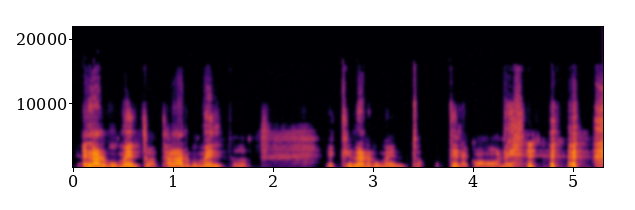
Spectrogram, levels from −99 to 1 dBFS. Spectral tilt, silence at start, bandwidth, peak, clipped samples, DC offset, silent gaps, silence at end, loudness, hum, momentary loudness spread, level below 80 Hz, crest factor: -3.5 dB/octave; 0.1 s; 16.5 kHz; -2 dBFS; under 0.1%; under 0.1%; none; 0 s; -29 LUFS; none; 21 LU; -54 dBFS; 28 dB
